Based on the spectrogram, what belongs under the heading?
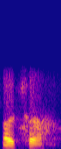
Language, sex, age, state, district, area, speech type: Dogri, male, 30-45, Jammu and Kashmir, Reasi, rural, conversation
